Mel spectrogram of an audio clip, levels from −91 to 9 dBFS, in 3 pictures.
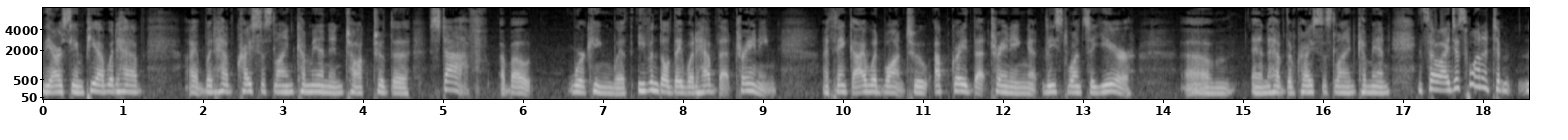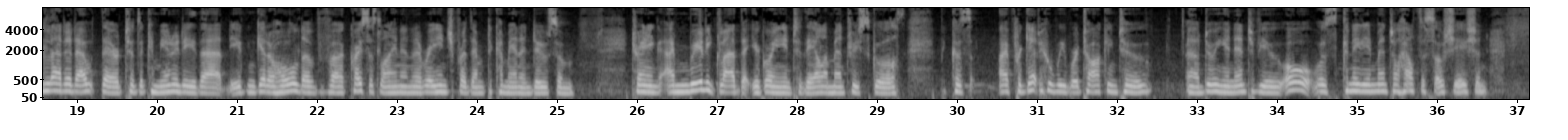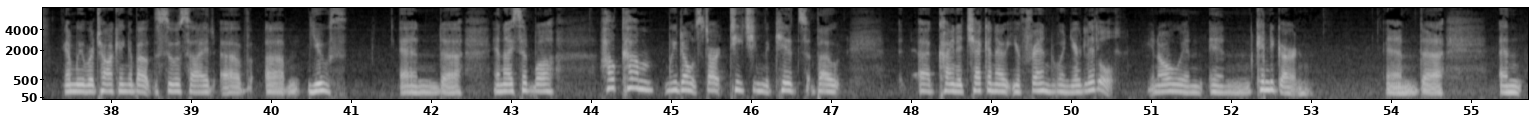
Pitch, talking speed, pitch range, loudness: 165 Hz, 165 wpm, 155-180 Hz, -21 LUFS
